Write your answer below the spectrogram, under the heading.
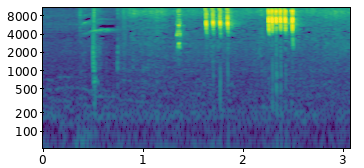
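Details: Velvet-fronted nuthatch, known locally as rambatan doraemon, offered as a master song for home birds: scattered faint ticks, then two quick bursts of high, hard chit notes, the last one louder and denser.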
